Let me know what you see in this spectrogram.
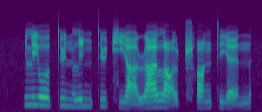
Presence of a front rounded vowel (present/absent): present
